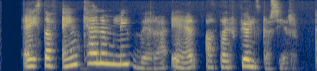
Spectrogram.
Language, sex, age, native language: Icelandic, female, 30-39, Icelandic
